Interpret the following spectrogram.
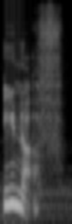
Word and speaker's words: enough: For example, the word enough is spelled with a gush, but those letters are silent. It's pronounced enough.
